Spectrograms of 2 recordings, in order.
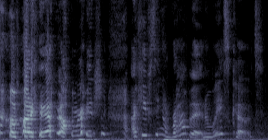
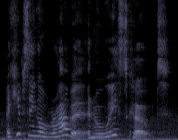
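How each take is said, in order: First: Slow and loud, laughing through the line; can't get through it for giggling; real laughter breaking up a retold line. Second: Said in the usual way. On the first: Real, not acted. Repeats the quote while cracking up.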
